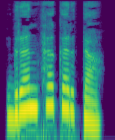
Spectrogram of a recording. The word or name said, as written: ಗ್ರಂಥಕರ್ತ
